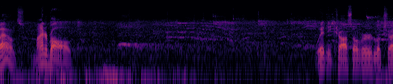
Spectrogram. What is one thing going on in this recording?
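A basketball bounces on a hard wooden court.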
